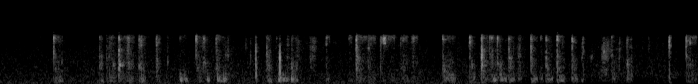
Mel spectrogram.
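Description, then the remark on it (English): Rapid, irregular clacking of keys on a computer keyboard, fairly soft, with bursts of quick keystrokes and brief pauses, no voices. “For the typing, I gather Michael is typing this. Yes, I'm typing it up.”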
